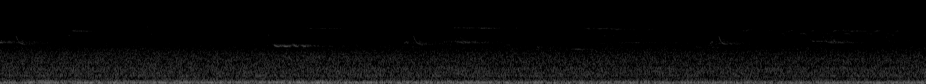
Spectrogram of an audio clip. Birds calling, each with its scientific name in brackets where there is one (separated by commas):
Red-winged Blackbird (Agelaius phoeniceus), Baltimore Oriole (Icterus galbula), Solitary Sandpiper (Tringa solitaria)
